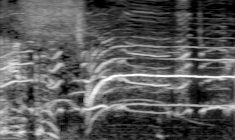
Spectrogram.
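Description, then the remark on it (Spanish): A woman lets out a loud, piercing scream that holds one high, steady pitch for well over a second, after a brief burst of noisy vocal sound. “Ese, ese grito es nuevo, ¿eh?”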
